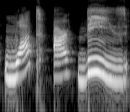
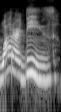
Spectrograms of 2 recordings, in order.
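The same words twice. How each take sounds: First: The words are separate, with a clear t. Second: The words are linked, with an r-like t.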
